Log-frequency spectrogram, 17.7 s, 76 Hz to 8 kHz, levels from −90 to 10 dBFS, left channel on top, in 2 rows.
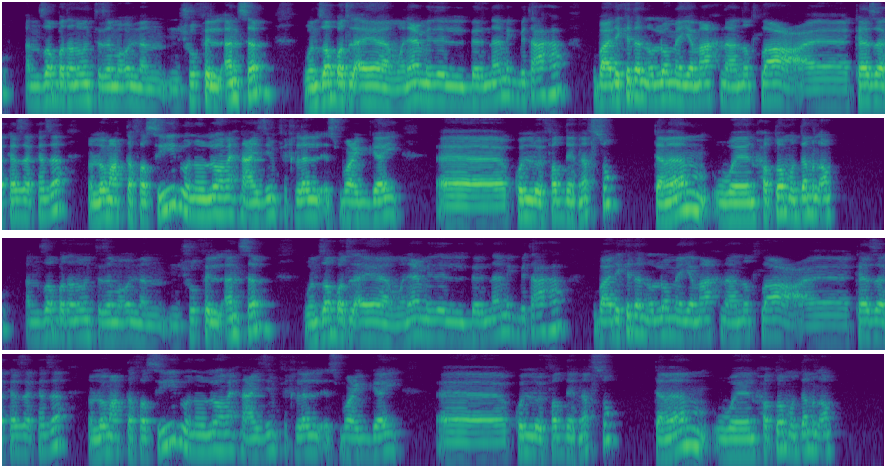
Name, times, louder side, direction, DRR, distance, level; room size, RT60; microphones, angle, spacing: voice 1, 0.0-2.7 3.0-5.7 5.9-12.8 13.2-15.0 15.4-17.1, left 6 dB, 65° left, 0.4 m, -23 dB
6.1 x 3.4 x 5.6 m
head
